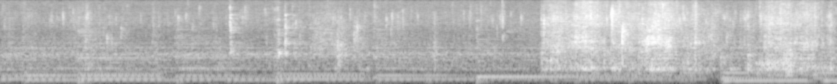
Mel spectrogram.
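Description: Doenjang is stir-fried with cola and sugar over high heat in a pan, giving a close, bubbling sizzle with intermittent scrapes and clatters of stirring.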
